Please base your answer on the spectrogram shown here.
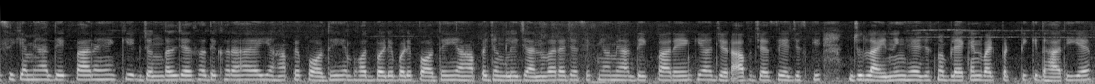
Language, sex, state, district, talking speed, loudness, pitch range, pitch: Hindi, female, Bihar, Araria, 285 wpm, -18 LUFS, 195-215 Hz, 205 Hz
